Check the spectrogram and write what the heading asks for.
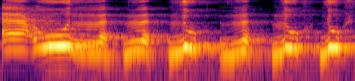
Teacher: C'est comme s'il y a une vibration au niveau de taraf al-lisan, du bout de la langue, avec les bords des incisives supérieures. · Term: le dhal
